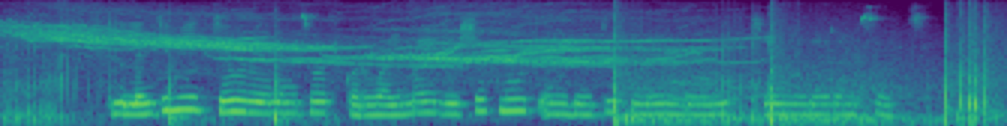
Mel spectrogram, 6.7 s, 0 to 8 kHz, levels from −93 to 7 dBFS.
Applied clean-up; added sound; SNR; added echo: none; Fireworks; 3 dB; none.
